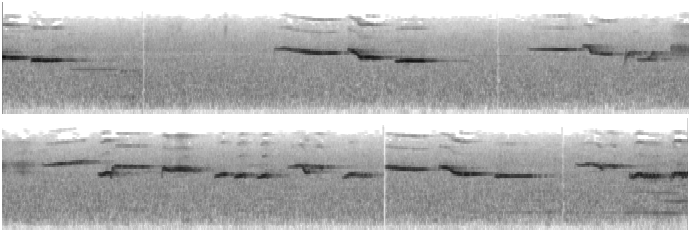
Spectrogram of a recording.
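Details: A female blue-and-white flycatcher sings while holding food in her bill, lingering near her nest of chicks while being watched, in short phrases of clear, high whistles, some sliding and some abrupt, repeated after brief pauses over a soft hiss.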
